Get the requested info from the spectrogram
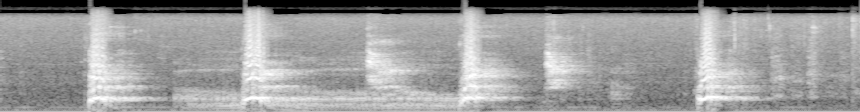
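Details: Pet dog recorded on a phone, giving four loud, sharp single barks spaced about two seconds apart, with a low rumbling background between them.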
